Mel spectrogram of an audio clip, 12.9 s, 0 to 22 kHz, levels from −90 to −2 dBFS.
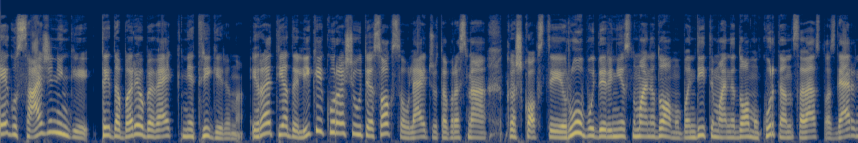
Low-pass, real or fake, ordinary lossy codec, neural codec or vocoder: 14.4 kHz; real; MP3, 96 kbps; none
